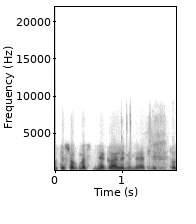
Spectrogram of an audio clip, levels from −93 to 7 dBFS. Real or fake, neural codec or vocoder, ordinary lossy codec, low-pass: real; none; Opus, 16 kbps; 10.8 kHz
